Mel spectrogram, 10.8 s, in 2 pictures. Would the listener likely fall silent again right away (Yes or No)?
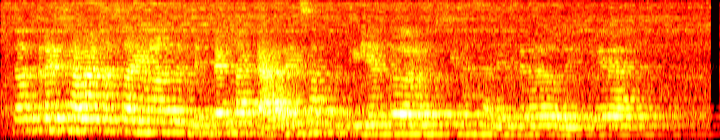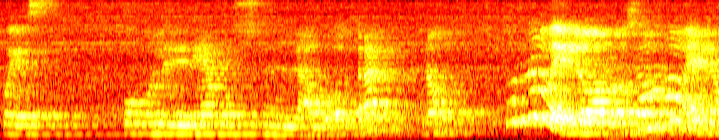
Yes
